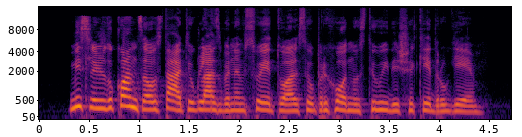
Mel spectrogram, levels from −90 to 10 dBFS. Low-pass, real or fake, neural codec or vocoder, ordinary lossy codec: 14.4 kHz; fake; vocoder, 44.1 kHz, 128 mel bands every 256 samples, BigVGAN v2; Opus, 24 kbps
